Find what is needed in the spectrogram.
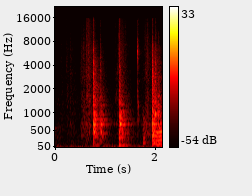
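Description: A parchment-lined metal sheet pan being handled with tongs: a few knocks, scrapes and paper rustles in the second half.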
